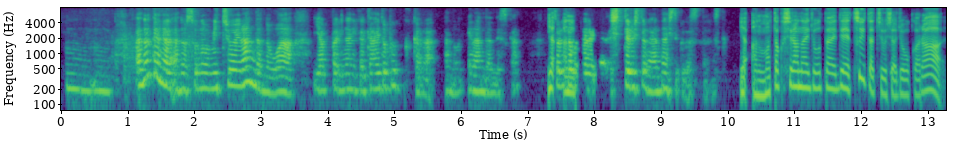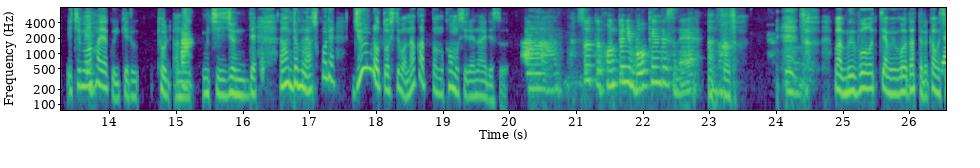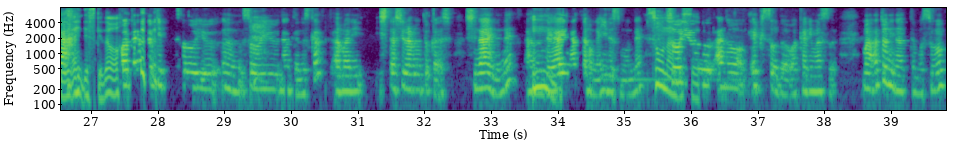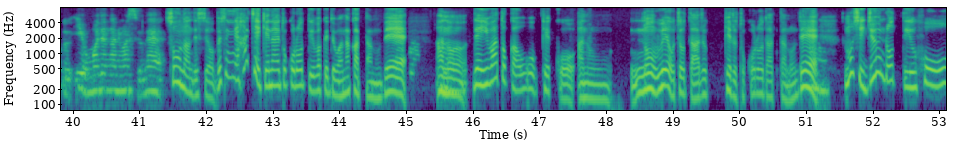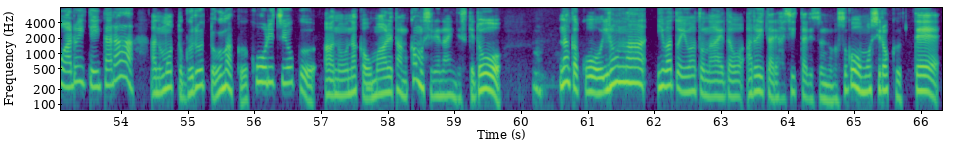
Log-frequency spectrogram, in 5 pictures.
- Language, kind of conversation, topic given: Japanese, podcast, 旅先での失敗があとで笑い話になったことはありますか？
- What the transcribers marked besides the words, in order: static; other background noise; tapping; distorted speech; unintelligible speech; unintelligible speech; laughing while speaking: "そう そう。そう"; laughing while speaking: "あの"; chuckle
